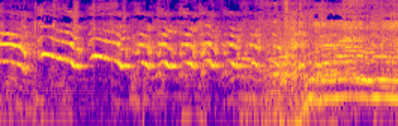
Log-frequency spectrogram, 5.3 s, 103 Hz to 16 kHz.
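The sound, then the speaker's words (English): A 9-year-old boy from Chesterfield, Derbyshire, winner of a seagull-imitation contest in the Belgian coastal town of Depan, imitates a hungry seagull with a rapid run of high, descending squawking calls, loud, followed by a longer wailing cry as crowd noise and applause swell underneath. “Here is his version of a hungry seagull.”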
